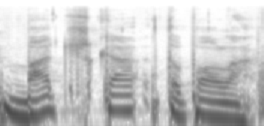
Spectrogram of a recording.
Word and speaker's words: Bačka Topola: How do you say it again? – Bačka Topola. – Bačka Topola. – So oh, bravo.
